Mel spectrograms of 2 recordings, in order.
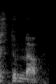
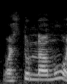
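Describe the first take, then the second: First: The word ends in 'm' without 'mu'. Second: The word ends with a full 'mu' syllable. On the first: "ഒരു short form ഉണ്ട്. അതാണ് വസ്തുണ്ണാം" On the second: "വസ്തുണ്ണാമു എന്നതിന്റെ മു"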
